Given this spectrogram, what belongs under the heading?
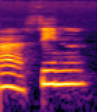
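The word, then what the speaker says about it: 心: จาก ตัว นี้ ค่ะ อ่าน ว่า สิ้น แปล ว่า ใจ ค่ะ เวลา ที่ คำ ว่า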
